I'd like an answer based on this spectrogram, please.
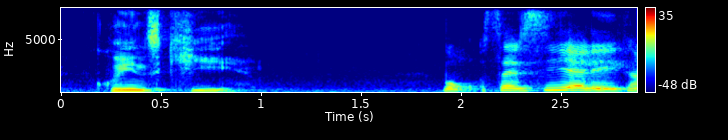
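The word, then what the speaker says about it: Queens Quay: en tout cas surprenante la rue qui s'affiche ici qu'on pourrait lire facilement Queens OK et qui se dit Queens key bon celle-ci elle est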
